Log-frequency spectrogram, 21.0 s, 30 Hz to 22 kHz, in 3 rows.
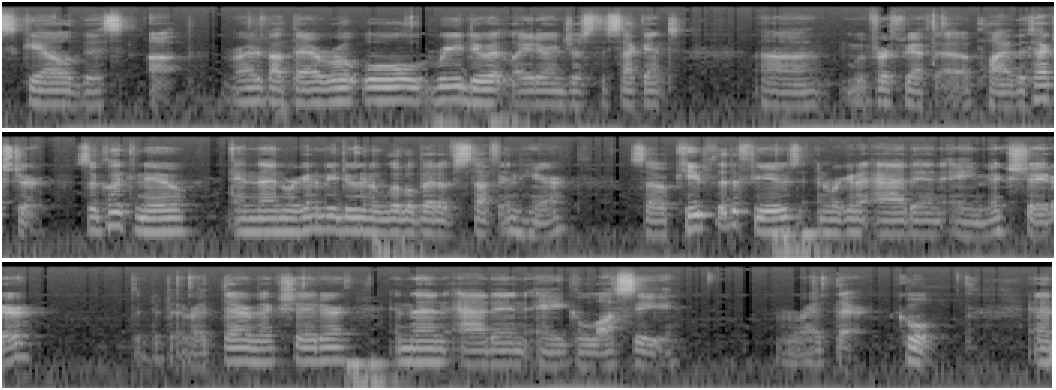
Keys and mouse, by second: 7.9-9.5 drag, 9.5 right drag, 9.7 g, 12.4 shift+a, 16.2-18.2 drag, 16.5 shift+a, 20.6-21.0 drag.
